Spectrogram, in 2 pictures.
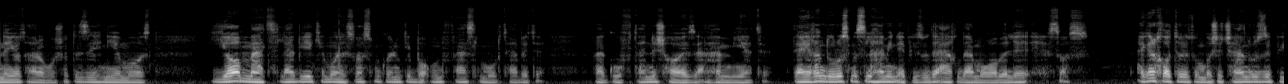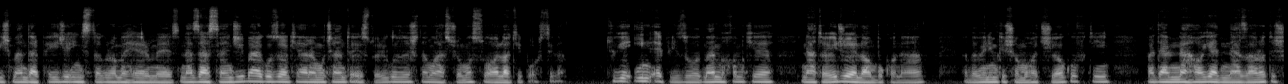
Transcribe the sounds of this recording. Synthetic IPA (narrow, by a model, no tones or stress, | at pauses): næjɒːt̪ʰæɾɒːvoʃɒːt̪ʰe̞ze̞hnije̞mɒːst̪ | jɒːmæt̪ʰlæbijecʰe̞mɒːe̞hsɒːsmiːkʰo̞niːmcʰebɒːʔunfæslmoɾt̪ʰæbe̞t̪ʰe | væɡoft̪ʰæne̞ʃhɒːe̞zeæhæmːijæt̪ʰe | d̪̥æɣiːɣænd̪o̞ɾo̞st̪mesle̞ɦæmine̞pʰizod̪eʔæɣld̪æɾmoɣɒːbe̞le̞ʔehsɒ̰ːs | ʔæɟæɾxɒːt̪ʰe̞ɾet̪ʰunbɒːʃet͡ʃʰænd̪ɾuːze̞pʰiːʃmænd̪æɾpʰejd͡ʒe̞inst̪ɒːɡɾɒːmeɦe̞ɾme̞znæzæɾsænd͡ʒiːbæɾɡo̞zɒːɾcʰæɾd̪æmot͡ʃʰænt̪ʰɒe̞st̪oɾiːɡo̞zɒːʃt̪æmoæz̥ʃo̞mɒːsoɒːlɒːt̪ʰiːpʰoɾsiːd̪æm | t̪ʰuje̞ʔinʔe̞pʰizo̞d̪̚mænmixɒːmcʰe̞ | næt̪ʰɒːje̞d͡ʒoeːlɒːmbo̞kʰo̞næm | væbe̞biːniːmcʰe̞ʃo̞mɒːɦɒːt͡ʃʰijɒːɡo̞ft̪iːn | væd̪æɾnæɦɒːjæt̪næzæɾɒːt̪ʰeʃ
